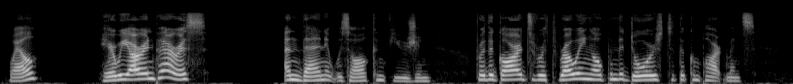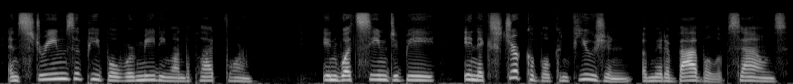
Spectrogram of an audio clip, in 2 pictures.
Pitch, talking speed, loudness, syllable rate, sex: 195 Hz, 165 wpm, -22 LUFS, 5.3 syllables/s, female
